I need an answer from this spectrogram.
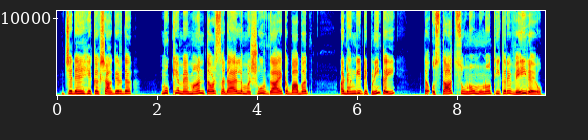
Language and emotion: Sindhi, sad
